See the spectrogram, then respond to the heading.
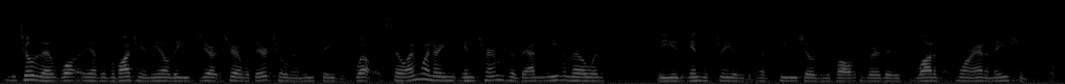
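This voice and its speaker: Man, higher voice, hesitant, lots of fillers, faint hum. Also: level tone, quick pace, hardly any pauses, poor audio. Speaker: audience member asking a question.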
